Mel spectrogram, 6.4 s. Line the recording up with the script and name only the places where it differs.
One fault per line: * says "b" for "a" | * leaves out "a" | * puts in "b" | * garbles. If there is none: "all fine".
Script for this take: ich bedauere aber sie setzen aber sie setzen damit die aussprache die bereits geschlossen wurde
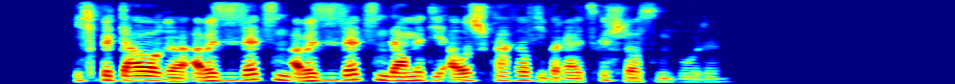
all fine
